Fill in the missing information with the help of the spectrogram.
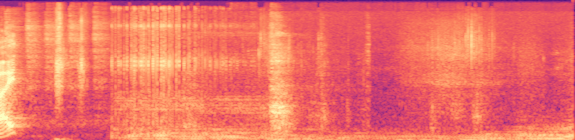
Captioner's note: electronic buzzing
